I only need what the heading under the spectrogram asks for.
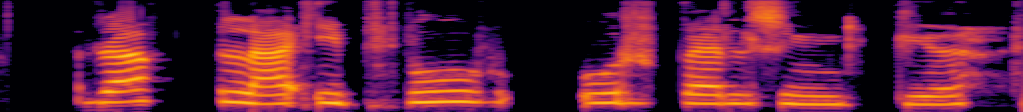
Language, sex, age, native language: Icelandic, female, 30-39, Icelandic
